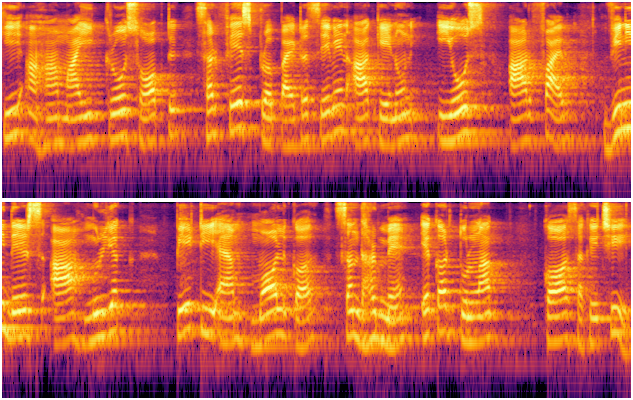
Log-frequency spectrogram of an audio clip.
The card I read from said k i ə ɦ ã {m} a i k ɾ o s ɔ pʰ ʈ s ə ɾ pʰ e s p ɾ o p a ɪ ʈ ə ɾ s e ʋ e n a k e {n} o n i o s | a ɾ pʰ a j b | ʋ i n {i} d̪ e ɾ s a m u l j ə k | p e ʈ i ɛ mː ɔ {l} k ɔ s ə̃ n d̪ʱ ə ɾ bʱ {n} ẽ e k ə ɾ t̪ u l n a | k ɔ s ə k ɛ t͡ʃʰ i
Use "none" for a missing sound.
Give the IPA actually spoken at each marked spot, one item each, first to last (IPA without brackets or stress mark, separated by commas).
m, n, i, l, m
